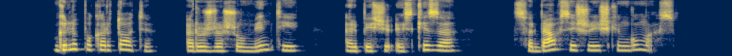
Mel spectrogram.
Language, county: Lithuanian, Telšiai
